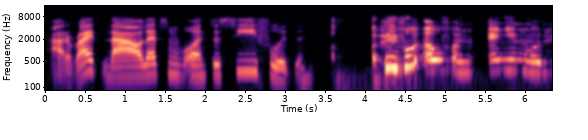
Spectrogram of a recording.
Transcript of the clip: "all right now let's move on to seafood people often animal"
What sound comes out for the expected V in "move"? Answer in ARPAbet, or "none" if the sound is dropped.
V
